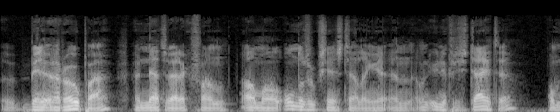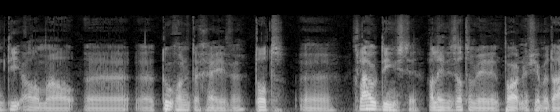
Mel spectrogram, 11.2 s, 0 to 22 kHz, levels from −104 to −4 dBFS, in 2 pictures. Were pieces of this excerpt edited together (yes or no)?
no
